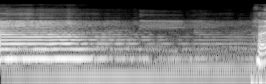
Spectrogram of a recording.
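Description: A woman's singing voice holds the last note of a naat line, then fades about half a second in, leaving a low steady drone underneath; the next sung phrase begins right at the end.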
